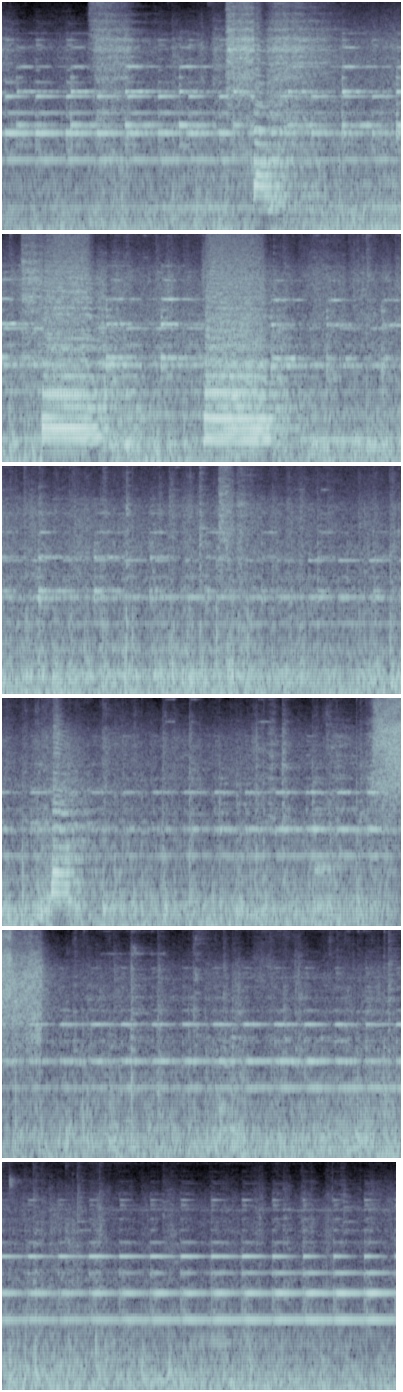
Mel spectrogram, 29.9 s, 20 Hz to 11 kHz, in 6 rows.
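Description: Union Pacific EMD SD59MX diesel locomotives passing a grade crossing: the air horn sounds a short blast about three seconds in, two long blasts around six and eight seconds, and another short one at about sixteen seconds, over engine rumble and wheels clacking on the rails. A brief hiss comes about twenty seconds in, and the crossing's electronic bell rings steadily.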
